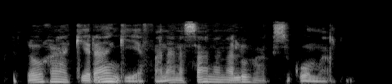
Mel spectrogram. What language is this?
Swahili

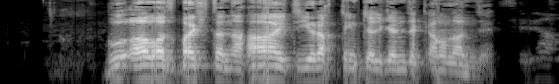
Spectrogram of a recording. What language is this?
Uyghur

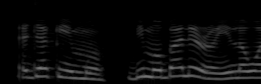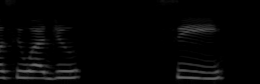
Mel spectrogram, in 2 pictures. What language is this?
Yoruba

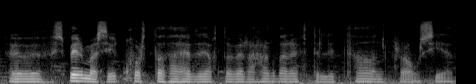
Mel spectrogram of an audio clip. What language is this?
Icelandic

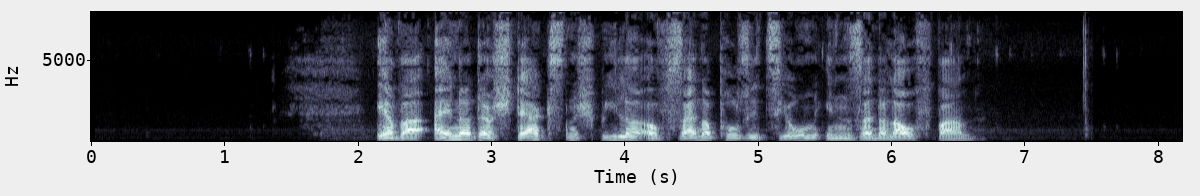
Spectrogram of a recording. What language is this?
German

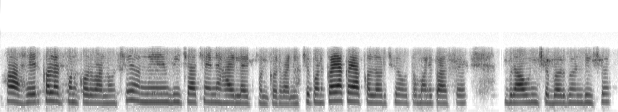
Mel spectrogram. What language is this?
Gujarati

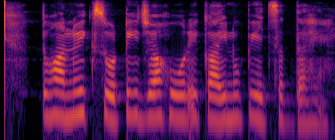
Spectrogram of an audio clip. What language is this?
Punjabi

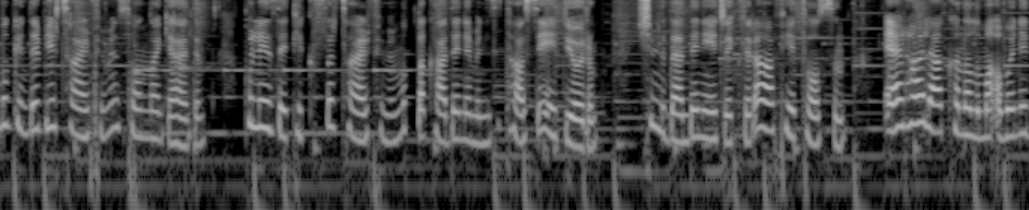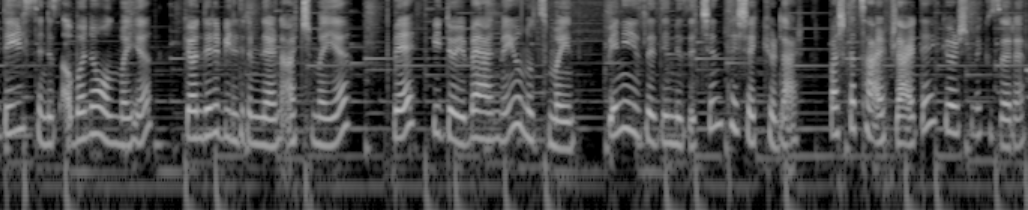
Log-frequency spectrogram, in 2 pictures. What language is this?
Turkish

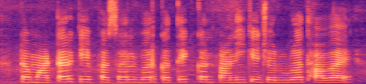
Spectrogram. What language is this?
Chhattisgarhi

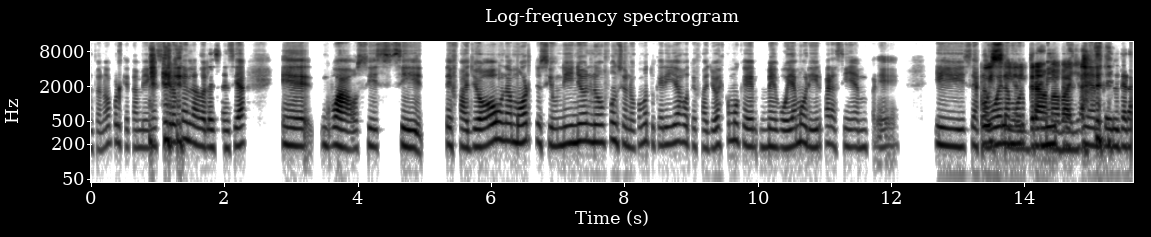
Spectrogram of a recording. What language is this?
Spanish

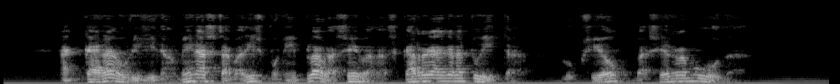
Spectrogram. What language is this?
Catalan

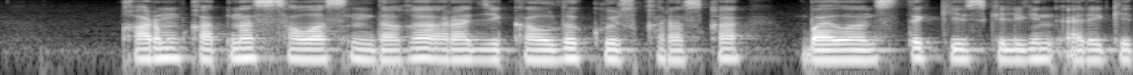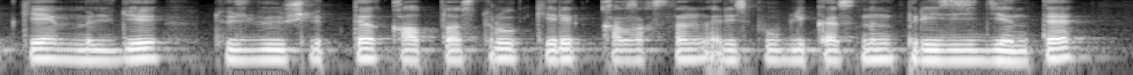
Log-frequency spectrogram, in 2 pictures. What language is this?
Kazakh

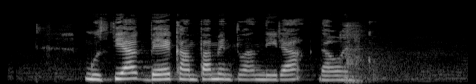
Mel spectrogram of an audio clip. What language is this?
Basque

